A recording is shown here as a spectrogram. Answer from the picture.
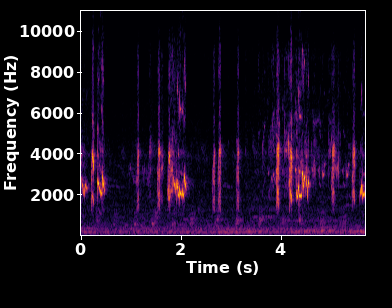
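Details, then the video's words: Wild sooty-headed bulbul pressing a rival, sharp chirps and short warbled phrases in irregular bursts separated by brief pauses. "SUARA GACOR BURUNG KUTILANG MENEKAN LAWAN"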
